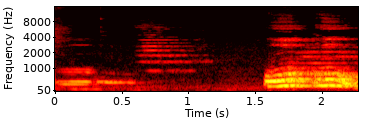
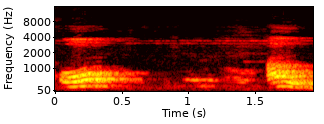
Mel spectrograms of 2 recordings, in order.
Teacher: ऐसे स्वर जिनके उच्चारण में होठ व्रत के आकार जैसा स्वरूप लेता है। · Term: व्रतमुखी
